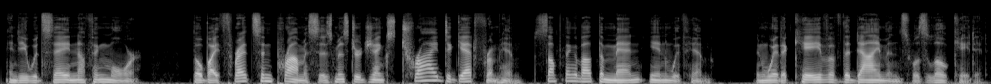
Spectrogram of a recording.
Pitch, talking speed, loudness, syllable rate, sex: 105 Hz, 205 wpm, -21 LUFS, 5.1 syllables/s, male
